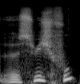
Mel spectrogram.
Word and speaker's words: S8JFOU: Alors, ça s'écrit S8JFOU, mais ça se prononce Suis-je fou Et c'est intitulé L'autosuffisance par le software.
